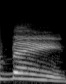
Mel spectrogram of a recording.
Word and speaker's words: Bayne: His last name rhymes with Kane. It's Trevor Bayne.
